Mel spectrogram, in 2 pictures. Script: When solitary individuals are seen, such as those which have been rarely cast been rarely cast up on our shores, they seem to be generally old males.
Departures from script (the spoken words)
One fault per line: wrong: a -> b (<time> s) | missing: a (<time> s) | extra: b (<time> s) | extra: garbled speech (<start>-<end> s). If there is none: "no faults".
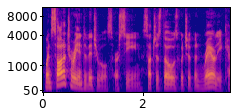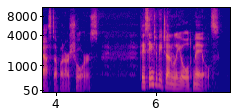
missing: been rarely cast (4.0 s)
